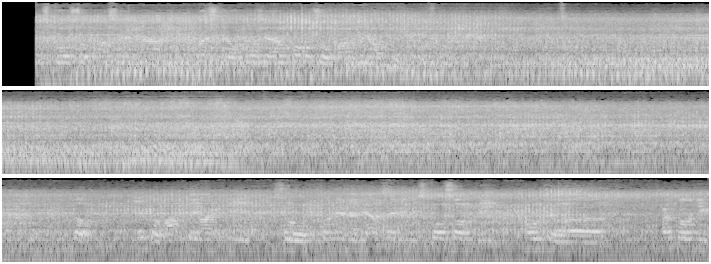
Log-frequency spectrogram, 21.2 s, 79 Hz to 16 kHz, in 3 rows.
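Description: Mil Mi-17 helicopter flying over, its twin turboshaft engines and main rotor making a loud, steady beating noise through roughly the first half, then fading as crowd voices come through.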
